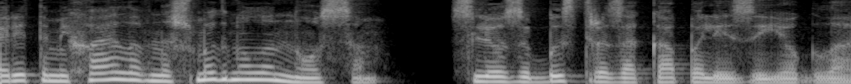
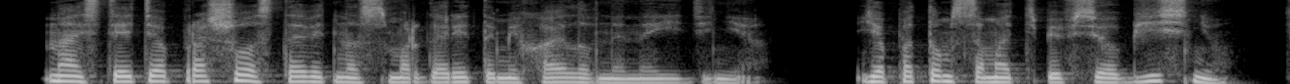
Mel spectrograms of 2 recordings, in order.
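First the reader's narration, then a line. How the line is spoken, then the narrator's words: Soft quiet request. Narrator (Russian): тихонько сказала я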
